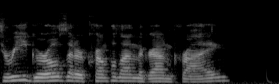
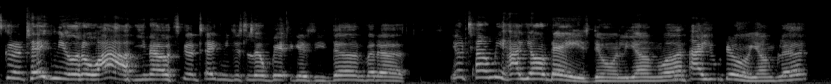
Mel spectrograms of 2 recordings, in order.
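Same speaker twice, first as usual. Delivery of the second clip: put-on voice of an elderly man; 5 semitones higher than usual. Describing a vision where an old man greets the player: old man voice. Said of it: "he's like".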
